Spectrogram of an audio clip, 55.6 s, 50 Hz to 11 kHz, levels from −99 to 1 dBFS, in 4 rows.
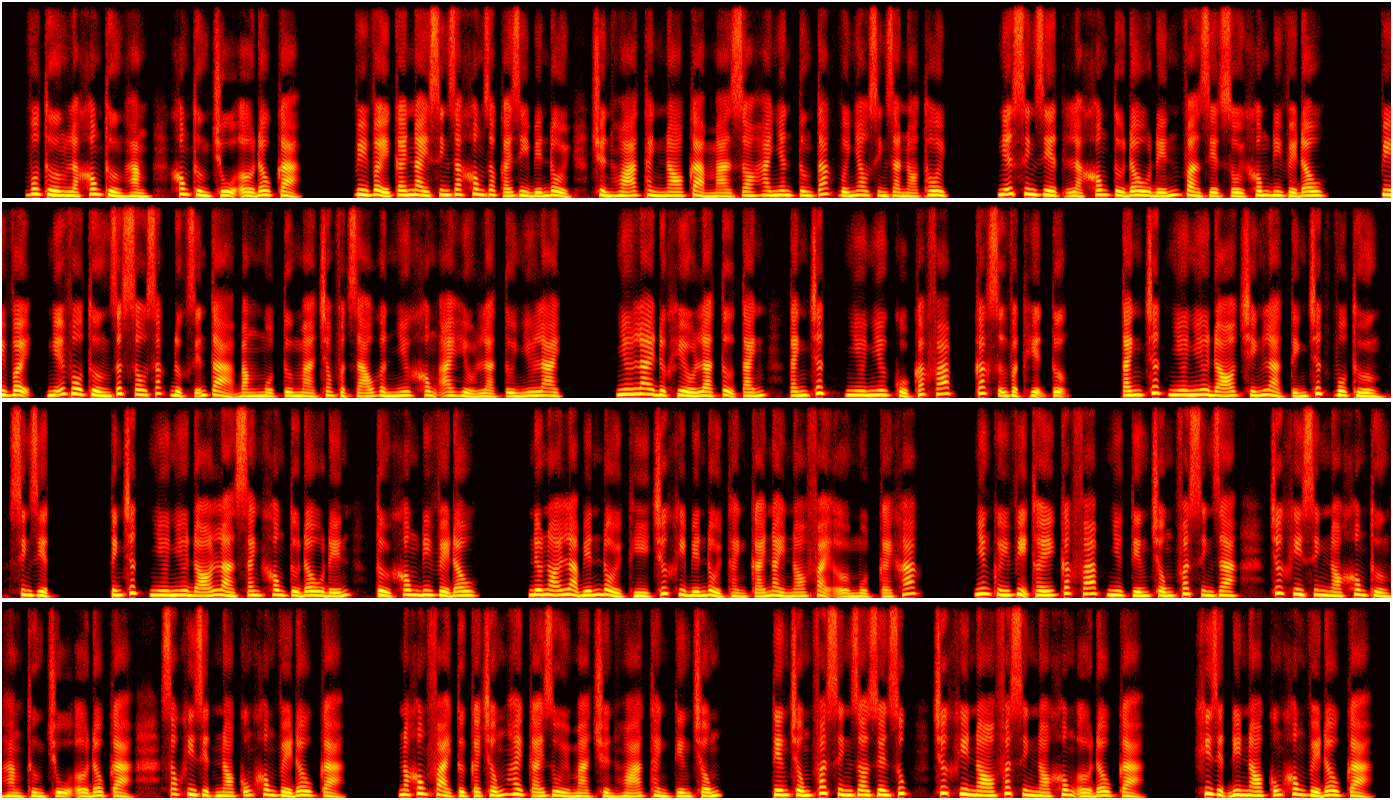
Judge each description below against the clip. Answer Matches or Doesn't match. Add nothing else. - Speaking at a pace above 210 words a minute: Matches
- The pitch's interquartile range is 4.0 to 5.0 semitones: Matches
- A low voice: Doesn't match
